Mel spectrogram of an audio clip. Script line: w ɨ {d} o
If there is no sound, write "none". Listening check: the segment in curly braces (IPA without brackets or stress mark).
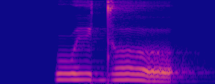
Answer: d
